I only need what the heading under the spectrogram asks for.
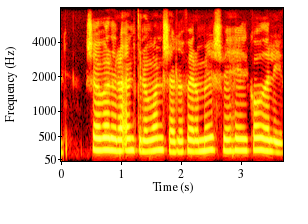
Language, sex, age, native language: Icelandic, female, 30-39, Icelandic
